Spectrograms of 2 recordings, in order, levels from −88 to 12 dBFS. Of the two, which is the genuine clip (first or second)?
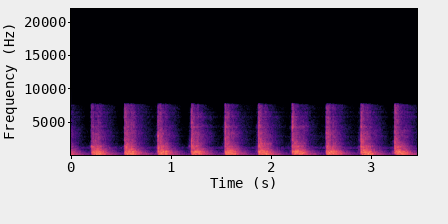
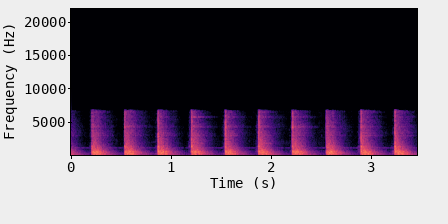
second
